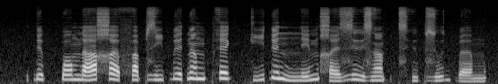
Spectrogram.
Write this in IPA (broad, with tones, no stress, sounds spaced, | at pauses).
ɗ ɘ˧ p k͡p ɔ˧ m ɾ a˩˥ χ ɐ˥˩ f a˧ p z i˧ ɓ ɘ˥ ɗ ɐ̃˥ m pʰ ɛ˥ kː i˩˥ ɗ ɘ˥ nː e˩˥ m χ ɛ˩ z ɨ˥˩ z ã˧ p t͡sʰ ɨ˩ p z u˩˥ d ɓ ɐ˩ m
